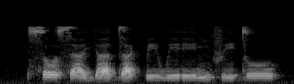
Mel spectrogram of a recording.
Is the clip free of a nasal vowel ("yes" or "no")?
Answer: no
